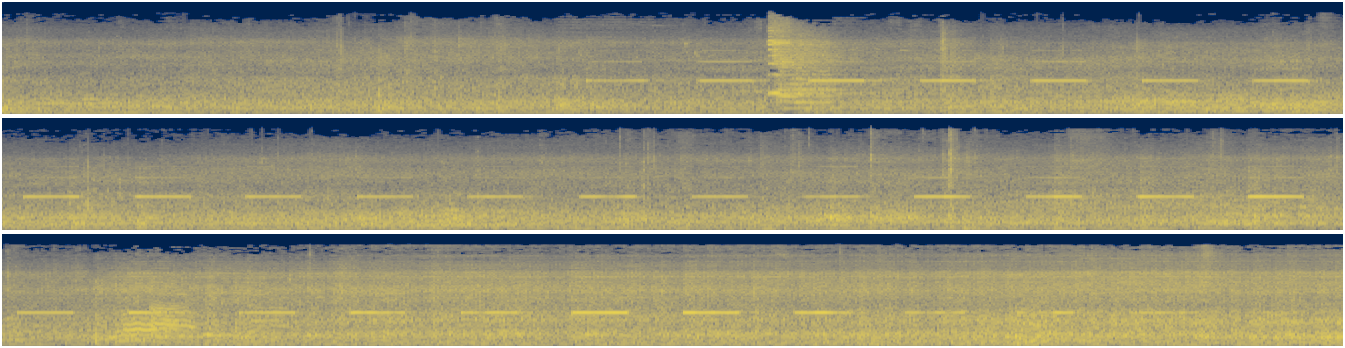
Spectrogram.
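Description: Fire truck's back-up alarm beeping at an even pace, about one and a half beeps a second, over its running diesel engine as it reverses into the firehouse; the beeping starts about four seconds in. A single sudden sharp sound comes about six seconds in.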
